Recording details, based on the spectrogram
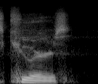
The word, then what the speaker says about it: Coors: I've also brought the usual Bobby Coldrick's chaser of a 24-ounce Coors Light that for some reason... – That's not how it's pronounced. – It's Coors.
